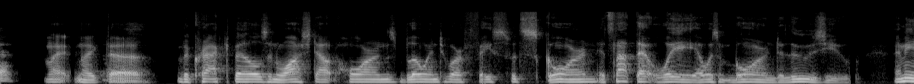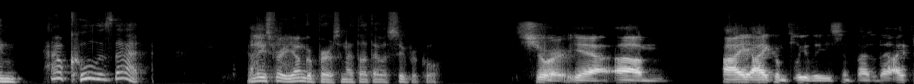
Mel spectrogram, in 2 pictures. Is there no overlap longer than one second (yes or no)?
yes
